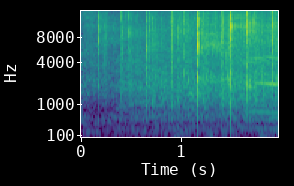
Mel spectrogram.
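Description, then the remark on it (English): Scattered, uneven clapping from a small crowd, fairly quiet, with a soft murmur of voices underneath, as an audience reacts to plans for a new children's building. “Those that are clapping, no, I feel you.”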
